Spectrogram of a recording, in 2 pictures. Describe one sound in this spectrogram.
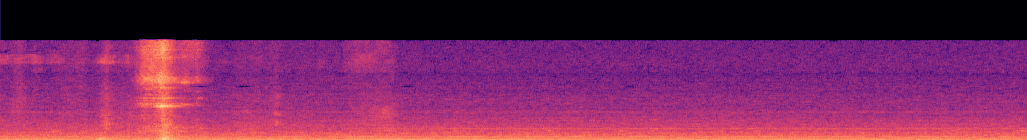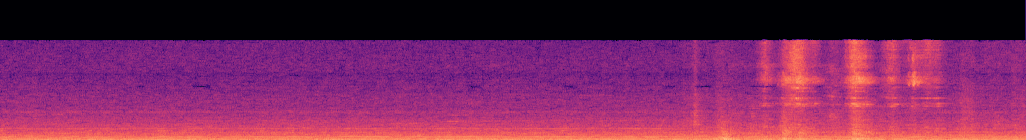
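A small metal tool scrapes and taps close by.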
